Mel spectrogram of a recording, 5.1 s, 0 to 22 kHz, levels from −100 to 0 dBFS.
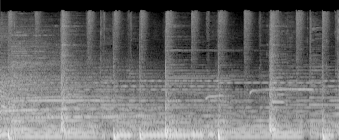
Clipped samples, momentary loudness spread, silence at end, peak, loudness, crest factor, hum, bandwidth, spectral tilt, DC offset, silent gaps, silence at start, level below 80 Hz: under 0.1%; 6 LU; 0 s; -4 dBFS; -20 LUFS; 16 dB; none; 17 kHz; -6.5 dB/octave; under 0.1%; none; 0 s; -26 dBFS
